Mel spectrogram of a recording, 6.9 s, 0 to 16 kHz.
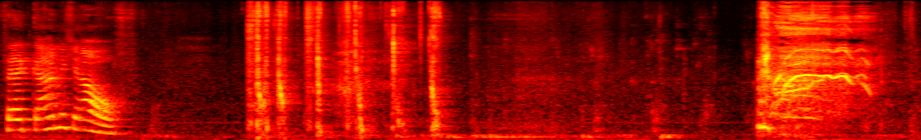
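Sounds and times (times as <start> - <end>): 
speech: 0.0 - 1.0
dog lapping water from a bowl: 1.9 - 6.1.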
